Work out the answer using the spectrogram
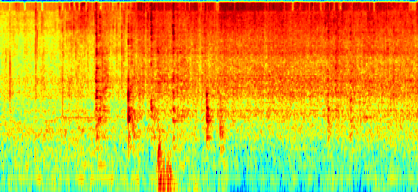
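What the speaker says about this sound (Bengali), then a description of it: "এক পিঠ ভাজা হয়ে গেছে, উল্টে দিয়েছি, আর এক পিঠ ভাজা হতে থাক" Rohu fish fillets frying in hot oil in a pan with radish, a steady close sizzle with soft scraping and stirring clatter scattered throughout.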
